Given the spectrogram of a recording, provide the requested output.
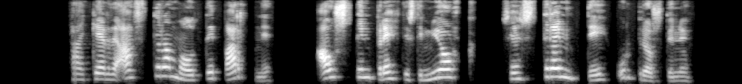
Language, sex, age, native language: Icelandic, female, 40-49, Icelandic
